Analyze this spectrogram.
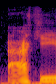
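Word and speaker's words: Ackie: Naomi, I think it's Aki is how you pronounce it.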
